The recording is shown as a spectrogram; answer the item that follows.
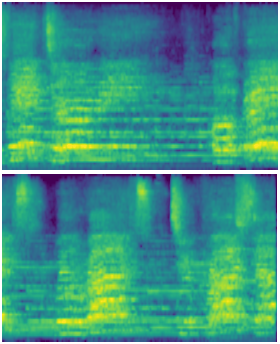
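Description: A woman singing a Christian worship song into a microphone, backed by electric guitar, in sung phrases that start again every second or two.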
